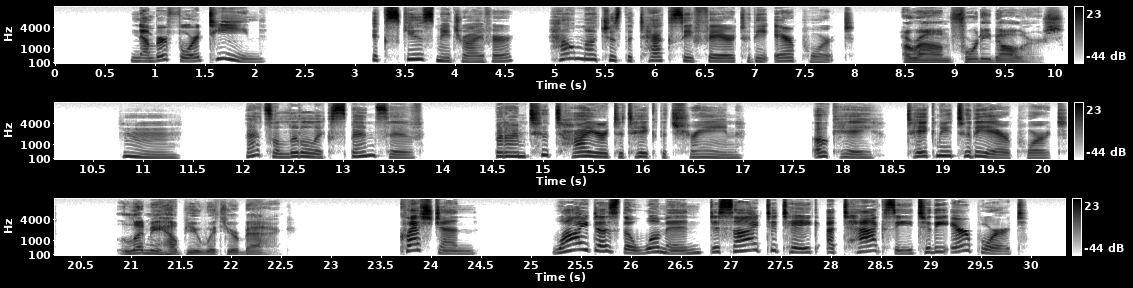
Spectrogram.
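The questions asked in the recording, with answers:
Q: Why does the woman decide to take a taxi to the airport?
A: She is too tired to take the train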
